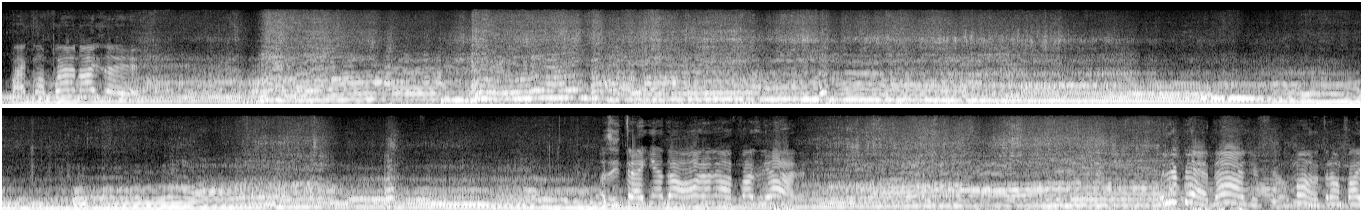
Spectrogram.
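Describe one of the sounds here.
A motorcycle engine hums steadily, rising and falling in pitch as the rider speeds up and slows down.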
